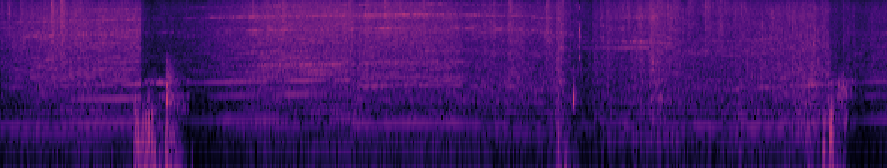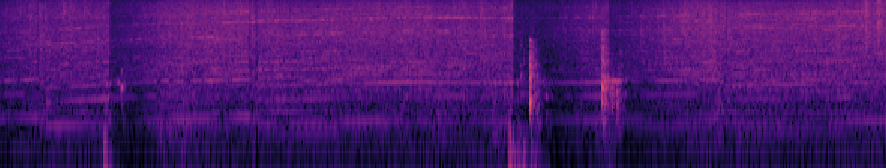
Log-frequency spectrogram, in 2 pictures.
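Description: A race car engine roars steadily, rising and falling in pitch as the gears shift.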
